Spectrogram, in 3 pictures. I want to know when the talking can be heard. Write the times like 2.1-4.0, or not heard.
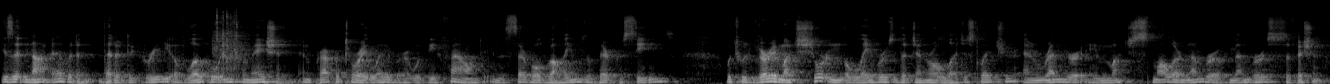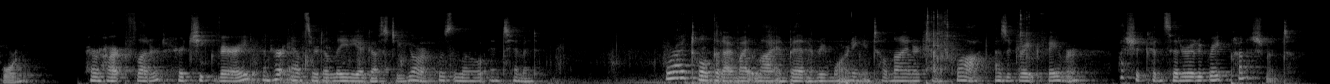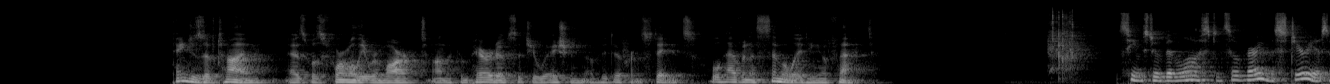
0.0-18.8, 19.9-26.3, 28.3-35.4, 37.8-39.8.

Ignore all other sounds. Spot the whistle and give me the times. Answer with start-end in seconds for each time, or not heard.
not heard.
